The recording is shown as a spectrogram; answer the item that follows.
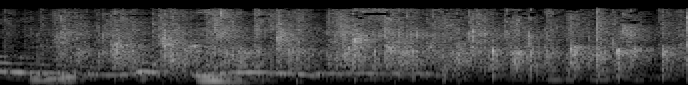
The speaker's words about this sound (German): Guck mal, es ist euer Applaus, dass ihr da seid. Das ist das schön.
